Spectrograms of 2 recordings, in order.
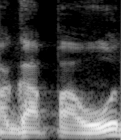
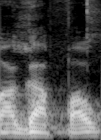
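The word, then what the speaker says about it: ἀγαπάω: o amor sacrificial é o termo agapao não é o agapo como alguns preferem pronunciar que descreve esse amor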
